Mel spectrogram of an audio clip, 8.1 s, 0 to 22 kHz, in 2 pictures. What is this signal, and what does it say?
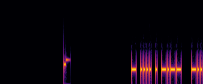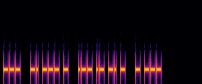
Morse code, heard as a keyed tone, about 40 wpm, 700 Hz. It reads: THEY DO NOT WANT TO
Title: Sets of 5 Words 40wpm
